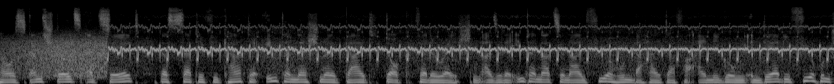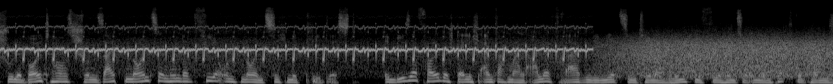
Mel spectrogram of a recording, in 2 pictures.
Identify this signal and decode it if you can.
SSTV (slow-scan television), Robot 72, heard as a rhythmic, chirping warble, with radio static and speech in German.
